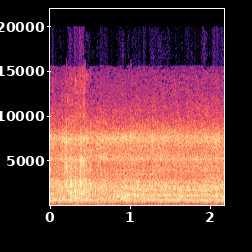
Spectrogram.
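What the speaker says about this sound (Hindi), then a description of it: "देखें दोस्तों, कितना तेज पानी ज़मीन से निकल रहा है" Water gushing fast out of the ground at a hidden forest spring, a steady rushing, gurgling wash that stays fairly soft and unbroken, with no voices over it.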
